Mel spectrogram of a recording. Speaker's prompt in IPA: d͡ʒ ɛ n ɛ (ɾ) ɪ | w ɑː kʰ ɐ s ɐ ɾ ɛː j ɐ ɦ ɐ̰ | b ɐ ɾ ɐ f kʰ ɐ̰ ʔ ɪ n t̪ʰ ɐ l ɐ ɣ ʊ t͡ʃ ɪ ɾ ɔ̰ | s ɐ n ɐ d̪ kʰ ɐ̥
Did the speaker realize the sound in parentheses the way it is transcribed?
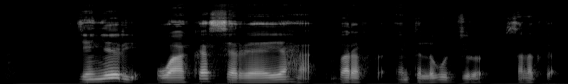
yes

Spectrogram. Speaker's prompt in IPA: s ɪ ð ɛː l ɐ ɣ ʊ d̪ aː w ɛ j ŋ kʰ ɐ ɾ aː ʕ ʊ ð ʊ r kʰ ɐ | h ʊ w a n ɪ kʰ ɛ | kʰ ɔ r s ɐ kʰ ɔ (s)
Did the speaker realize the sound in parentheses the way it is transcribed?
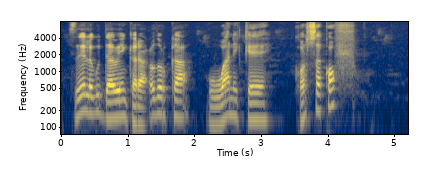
no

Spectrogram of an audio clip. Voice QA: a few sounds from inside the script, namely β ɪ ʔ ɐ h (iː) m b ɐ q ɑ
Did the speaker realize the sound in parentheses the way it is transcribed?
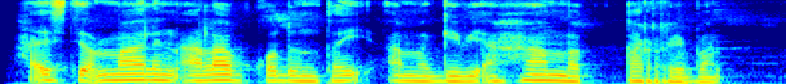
no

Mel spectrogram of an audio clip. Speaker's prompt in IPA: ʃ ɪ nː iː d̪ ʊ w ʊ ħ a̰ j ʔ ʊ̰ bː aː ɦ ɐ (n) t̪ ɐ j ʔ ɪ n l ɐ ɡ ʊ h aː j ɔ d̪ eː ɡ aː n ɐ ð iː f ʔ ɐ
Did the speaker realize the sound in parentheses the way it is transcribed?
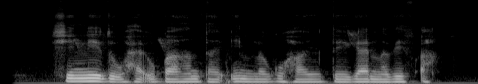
yes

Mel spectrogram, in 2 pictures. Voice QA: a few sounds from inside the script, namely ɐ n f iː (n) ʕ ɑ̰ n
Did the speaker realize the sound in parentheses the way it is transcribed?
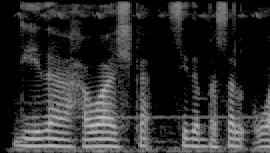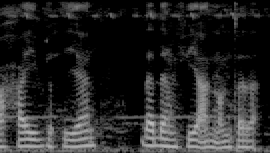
no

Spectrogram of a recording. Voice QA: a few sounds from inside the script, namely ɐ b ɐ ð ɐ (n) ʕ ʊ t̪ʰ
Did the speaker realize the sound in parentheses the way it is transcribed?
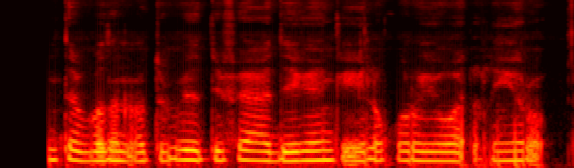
yes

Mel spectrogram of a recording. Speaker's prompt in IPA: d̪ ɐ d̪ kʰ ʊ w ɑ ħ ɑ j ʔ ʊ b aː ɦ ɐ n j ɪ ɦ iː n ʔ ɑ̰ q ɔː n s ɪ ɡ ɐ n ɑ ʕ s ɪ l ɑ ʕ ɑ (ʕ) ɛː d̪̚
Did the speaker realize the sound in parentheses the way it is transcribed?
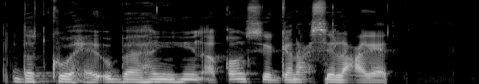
no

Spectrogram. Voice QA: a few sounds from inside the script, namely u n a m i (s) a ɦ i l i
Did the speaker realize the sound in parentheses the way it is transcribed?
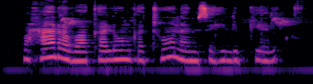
yes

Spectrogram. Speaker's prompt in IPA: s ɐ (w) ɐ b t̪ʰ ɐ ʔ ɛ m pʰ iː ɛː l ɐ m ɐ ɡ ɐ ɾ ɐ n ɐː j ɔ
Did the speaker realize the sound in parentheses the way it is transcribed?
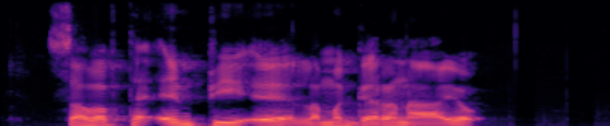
no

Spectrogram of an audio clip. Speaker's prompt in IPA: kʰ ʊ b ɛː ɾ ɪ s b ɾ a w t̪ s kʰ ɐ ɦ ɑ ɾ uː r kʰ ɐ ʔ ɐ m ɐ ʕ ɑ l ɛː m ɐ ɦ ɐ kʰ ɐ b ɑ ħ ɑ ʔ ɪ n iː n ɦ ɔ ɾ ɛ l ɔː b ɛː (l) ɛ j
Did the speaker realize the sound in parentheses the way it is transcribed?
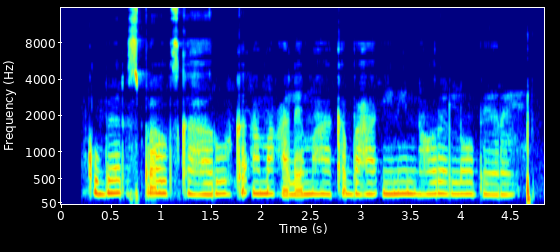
no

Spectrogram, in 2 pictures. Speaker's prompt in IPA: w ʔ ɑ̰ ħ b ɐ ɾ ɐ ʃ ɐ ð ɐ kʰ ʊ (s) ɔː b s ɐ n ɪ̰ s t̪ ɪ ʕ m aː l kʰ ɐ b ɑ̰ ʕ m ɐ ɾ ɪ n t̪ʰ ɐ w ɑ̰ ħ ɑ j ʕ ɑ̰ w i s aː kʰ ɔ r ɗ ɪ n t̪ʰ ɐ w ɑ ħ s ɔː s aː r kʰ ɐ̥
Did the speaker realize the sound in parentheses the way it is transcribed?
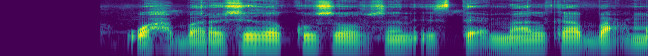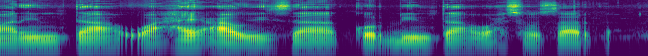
yes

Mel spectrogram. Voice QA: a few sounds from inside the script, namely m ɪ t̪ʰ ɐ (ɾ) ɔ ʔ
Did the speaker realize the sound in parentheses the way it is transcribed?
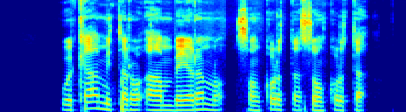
yes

